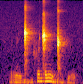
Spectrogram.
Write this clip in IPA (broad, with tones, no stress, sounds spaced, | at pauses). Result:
r ẽ˨ ɡ͡ǁ e˨ b f ɨ˦ ɖ͡ʐ e˦ lʲ ĩ˨ ɡ ɡ͡ǁ u˨ pʲ u˨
